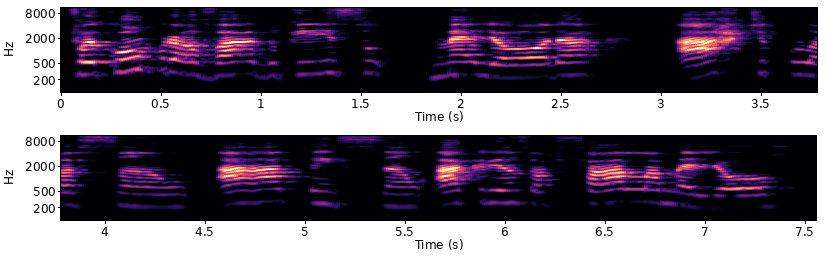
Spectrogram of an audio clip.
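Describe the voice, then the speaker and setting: A woman with a Brazilian Portuguese accent, an educator talking on a live stream and explaining things in an animated way. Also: high voice, a little slow, rough recording. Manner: animated, acts out quoted speech vividly.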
